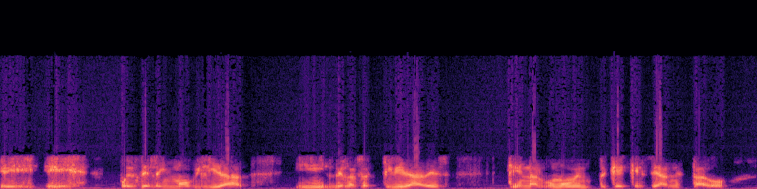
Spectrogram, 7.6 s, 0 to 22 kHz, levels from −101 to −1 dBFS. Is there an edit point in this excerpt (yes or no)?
no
